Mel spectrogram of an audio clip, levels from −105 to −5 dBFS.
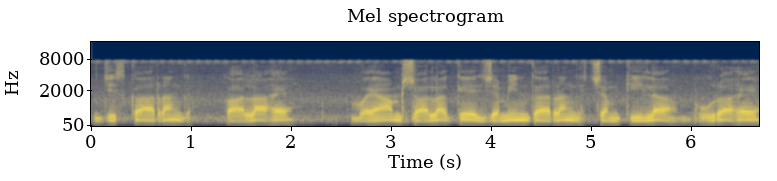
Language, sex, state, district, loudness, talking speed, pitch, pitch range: Hindi, male, Bihar, Sitamarhi, -16 LUFS, 105 wpm, 105 Hz, 95-110 Hz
